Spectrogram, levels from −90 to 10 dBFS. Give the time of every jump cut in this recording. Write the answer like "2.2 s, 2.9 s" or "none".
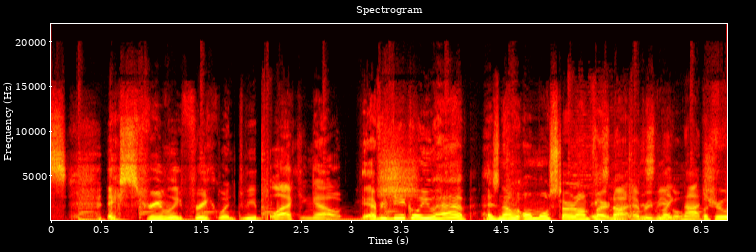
3.0 s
